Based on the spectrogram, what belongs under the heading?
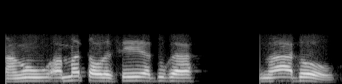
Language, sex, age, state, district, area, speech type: Manipuri, male, 60+, Manipur, Kangpokpi, urban, conversation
